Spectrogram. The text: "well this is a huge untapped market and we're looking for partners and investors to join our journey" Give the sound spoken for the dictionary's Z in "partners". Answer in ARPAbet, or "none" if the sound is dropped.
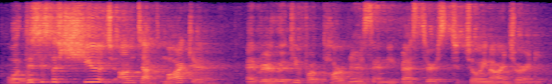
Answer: Z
